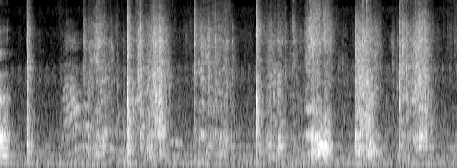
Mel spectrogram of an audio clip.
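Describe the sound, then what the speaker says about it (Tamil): Water is poured from a pot during a home cooking and eating session, heard as repeated splashing, sloshing bursts with clinks of metal vessels, while people talk over it nearby. "ஊத்துறா இன்னொரு சொம்ப."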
